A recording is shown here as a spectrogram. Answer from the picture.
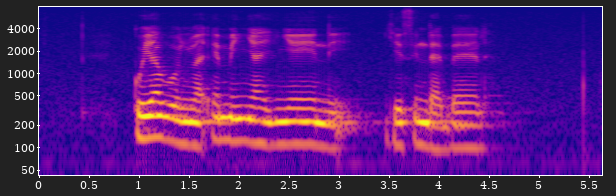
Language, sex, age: Tsonga, male, 22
